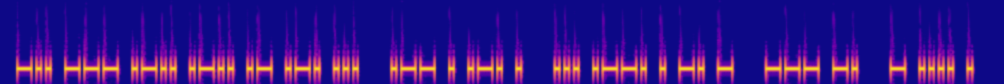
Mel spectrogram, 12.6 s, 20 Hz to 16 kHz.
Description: Morse code, heard as a keyed tone, about 21 wpm, 700 Hz. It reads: DOLLARS WERE SPENT ON THE
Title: Sentences with 5-Word Phrases - Spoken Beginning - 20wpm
